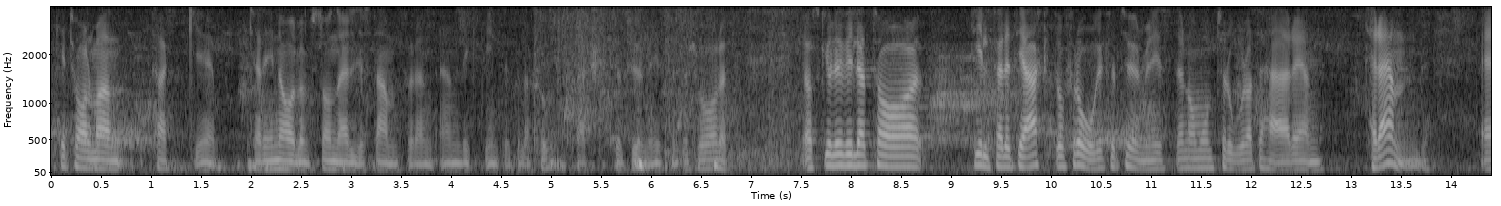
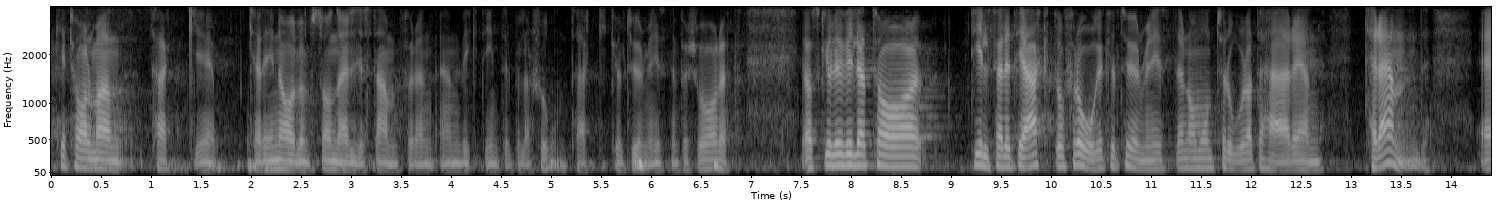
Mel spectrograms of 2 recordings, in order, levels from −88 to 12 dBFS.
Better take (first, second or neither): second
